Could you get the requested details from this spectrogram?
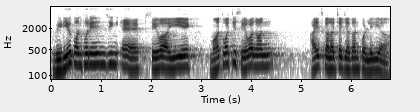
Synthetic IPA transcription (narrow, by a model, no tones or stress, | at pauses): ʋiɽiokɔnfəɾensĩŋɡɛpseʋaɦiek̚məɦət̪ːʋat͡ɕiːseʋad͡zan | aet͡skəlat͡ɕjad͡ʑəɡãnpəɽleliːa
